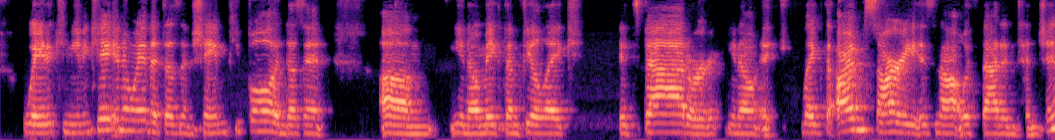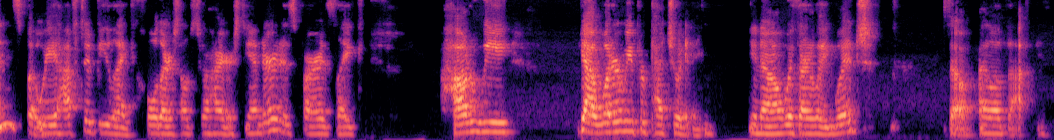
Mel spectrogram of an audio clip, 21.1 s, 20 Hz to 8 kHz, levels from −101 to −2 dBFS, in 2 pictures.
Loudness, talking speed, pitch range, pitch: -22 LUFS, 190 wpm, 165-205 Hz, 175 Hz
